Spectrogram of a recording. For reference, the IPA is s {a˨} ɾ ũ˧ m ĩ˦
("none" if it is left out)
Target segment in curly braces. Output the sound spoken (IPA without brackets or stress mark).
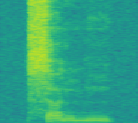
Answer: a˦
